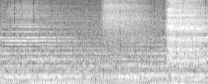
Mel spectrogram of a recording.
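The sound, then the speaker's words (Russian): Quick breathing over a steady musical hum as part of a fast breathing exercise: a sharp inhale through the nose followed by a stronger, breathy exhale through the mouth, fairly loud, with no talking. “Сейчас мы переходим к более быстрому дыханию.”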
